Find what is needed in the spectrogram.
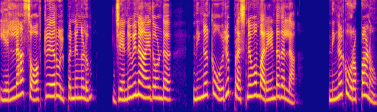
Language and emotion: Malayalam, surprised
